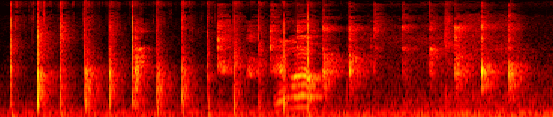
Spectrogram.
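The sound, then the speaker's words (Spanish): A small group claps in quick, uneven bursts of sharp hand slaps for a few seconds, with a short rising vocal whoop mixed in partway through. “Aplausos.”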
